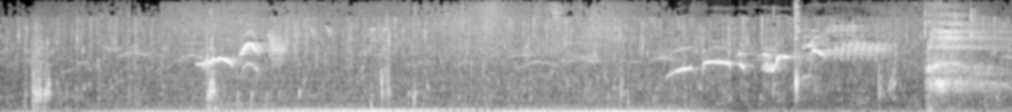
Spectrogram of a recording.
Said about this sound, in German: Hier an dieser frischen Quelle gibt es richtig frisches Wasser. Trink nur, das wird dir gut tun.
